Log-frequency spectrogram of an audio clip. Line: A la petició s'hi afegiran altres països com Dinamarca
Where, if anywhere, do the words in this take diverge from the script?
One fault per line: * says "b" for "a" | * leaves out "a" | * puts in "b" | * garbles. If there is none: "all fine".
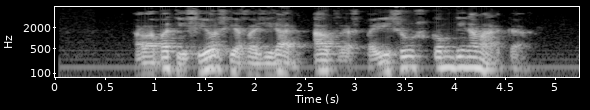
all fine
